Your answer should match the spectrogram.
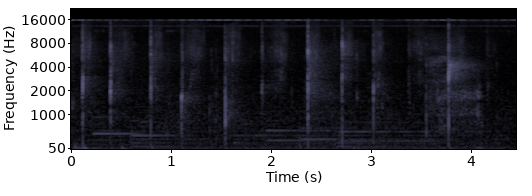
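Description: Wooden spoon knocking and scraping against a glass mixing bowl while thick black fruit cake batter is folded: a string of light, irregular clicks. Soft background music plays underneath.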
